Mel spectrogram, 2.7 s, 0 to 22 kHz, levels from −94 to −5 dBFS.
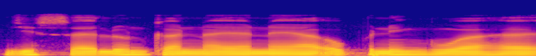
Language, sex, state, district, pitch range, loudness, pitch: Hindi, male, Jharkhand, Garhwa, 110-115 Hz, -12 LUFS, 115 Hz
